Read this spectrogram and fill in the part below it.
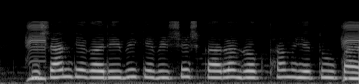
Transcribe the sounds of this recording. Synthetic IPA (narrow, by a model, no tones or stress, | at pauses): kɪʃaːnkeɣəɾiːbikeʋɪʃeːʃkaːɾəɳɾoːkt̪ʰameɦeːt̪uʊpaːe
